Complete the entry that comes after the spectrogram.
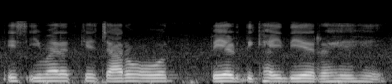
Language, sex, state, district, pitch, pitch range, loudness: Hindi, male, Uttar Pradesh, Lalitpur, 145 Hz, 140-155 Hz, -16 LUFS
